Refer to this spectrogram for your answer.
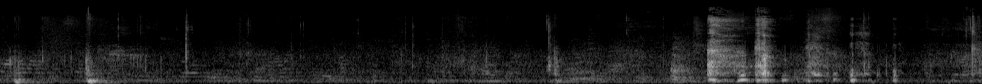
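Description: A person coughs a few times in quick, harsh bursts near the end, close by and fairly loud, after a stretch of quiet room murmur and faint background chatter.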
